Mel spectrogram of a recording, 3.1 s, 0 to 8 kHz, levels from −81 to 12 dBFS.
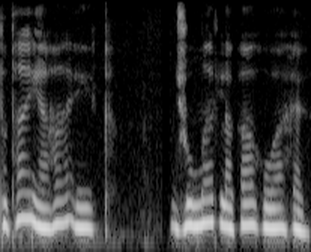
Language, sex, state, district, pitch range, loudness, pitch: Hindi, female, Uttar Pradesh, Jyotiba Phule Nagar, 195-220 Hz, -11 LUFS, 210 Hz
